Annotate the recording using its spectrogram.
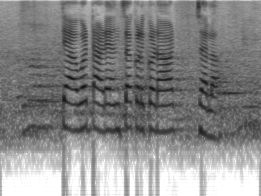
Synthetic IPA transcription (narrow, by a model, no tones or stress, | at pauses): t̪jaʋəɾʈaɽjant͡sakəɽkəɽaʈ̚ | d͡zʱala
